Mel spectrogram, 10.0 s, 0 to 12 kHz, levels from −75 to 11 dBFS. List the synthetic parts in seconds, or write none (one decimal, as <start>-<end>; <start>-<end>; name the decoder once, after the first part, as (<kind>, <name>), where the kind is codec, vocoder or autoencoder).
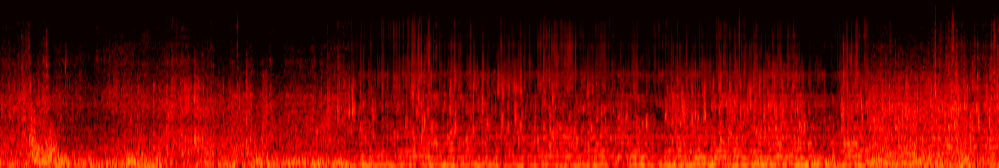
3.5-8.7 (vocoder, BigVGAN v2)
